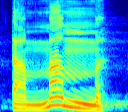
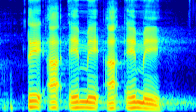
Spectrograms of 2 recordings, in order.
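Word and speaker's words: תָּמַם: colmo la palabra hebrea tamam con acento en la segunda a t a m a m tamam describe algo que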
